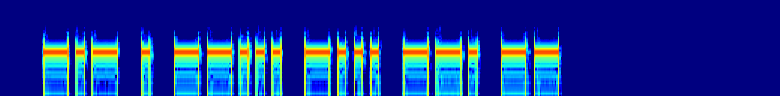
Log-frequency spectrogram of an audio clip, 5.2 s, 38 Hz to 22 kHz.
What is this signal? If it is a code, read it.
Morse code, heard as a keyed tone, about 22 wpm, 700 Hz. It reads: KE7BGM
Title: NA SOTA Activator Callsigns 22wpm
